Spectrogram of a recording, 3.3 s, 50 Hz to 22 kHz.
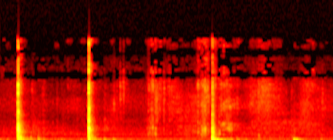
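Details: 2017 Mercedes GLC door: sharp hollow clicks as open door moves, caused by loose 7 mm nut on bottom door hinge; tightening it fixed the clicking.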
